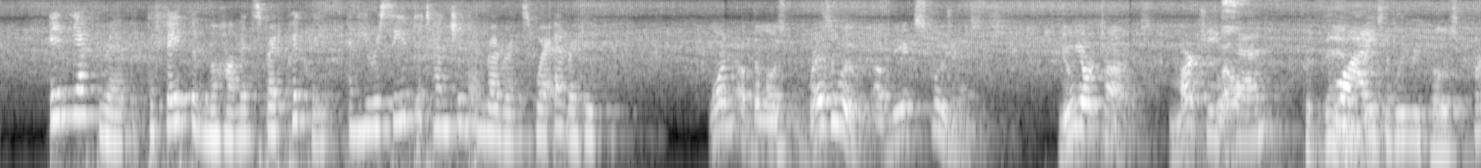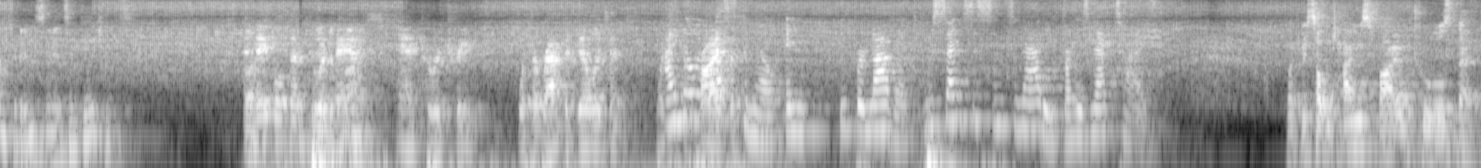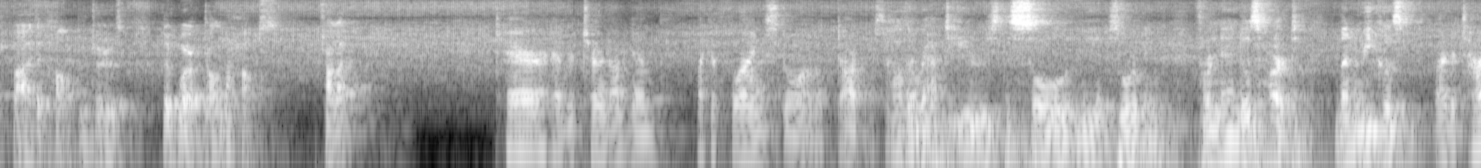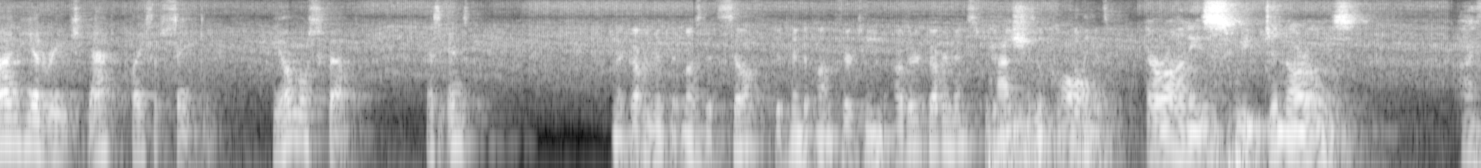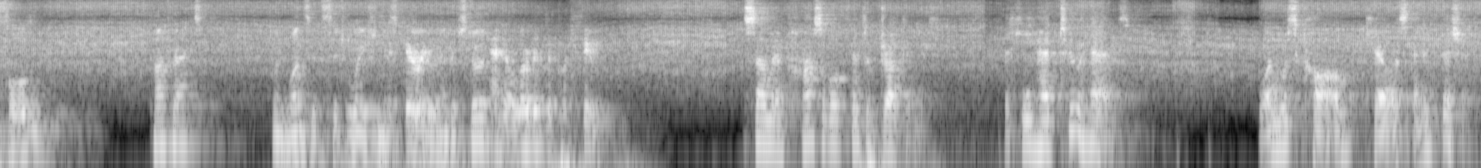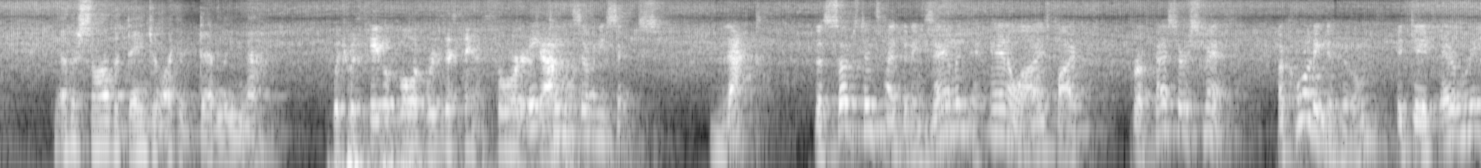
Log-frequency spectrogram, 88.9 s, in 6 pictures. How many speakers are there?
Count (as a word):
nine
